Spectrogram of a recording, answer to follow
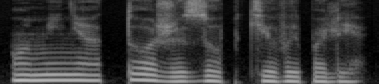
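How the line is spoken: Shy whisper. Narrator (Russian): застенчиво прошептала

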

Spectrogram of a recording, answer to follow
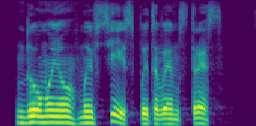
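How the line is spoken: Calm. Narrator (Russian): спокойно сказала Мария

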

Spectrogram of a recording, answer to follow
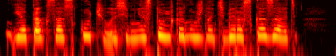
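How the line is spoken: Sobbed. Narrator (Russian): всхлипнула Диана

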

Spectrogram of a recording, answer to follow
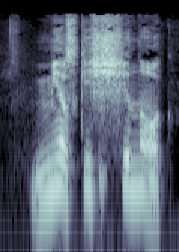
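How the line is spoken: Whining. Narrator (Russian): продолжал скулить невидимый нытик

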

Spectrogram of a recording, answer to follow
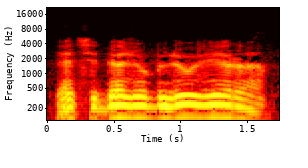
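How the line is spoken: After a long sigh. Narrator (Russian): протяжно вздохнув, сказал

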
